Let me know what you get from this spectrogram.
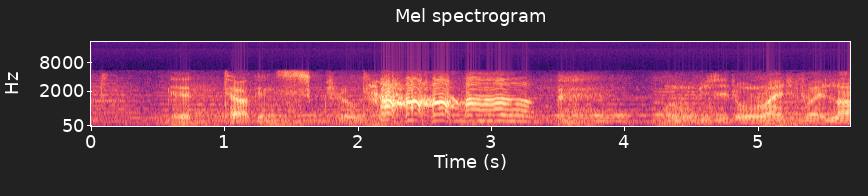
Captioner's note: Nick laughs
